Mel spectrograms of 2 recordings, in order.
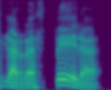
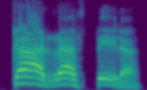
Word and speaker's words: carraspera: sigamos hay más todavía no es garraspera sino es carraspera porque se relaciona con la palabra catarro catarro no es cangrena si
